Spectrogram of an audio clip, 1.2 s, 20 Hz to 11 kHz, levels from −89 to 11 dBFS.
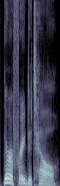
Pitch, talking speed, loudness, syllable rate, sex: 200 Hz, 200 wpm, -17 LUFS, 5.9 syllables/s, female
